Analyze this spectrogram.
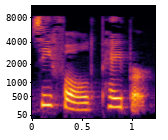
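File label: "z-fold paper", English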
